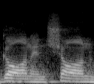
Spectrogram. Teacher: Then we have gone and shone with a short lax o pronunciation. If the spellings of these words were regular, then the pronunciations should be such that the vowel letters should be pronounced with the tense values.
